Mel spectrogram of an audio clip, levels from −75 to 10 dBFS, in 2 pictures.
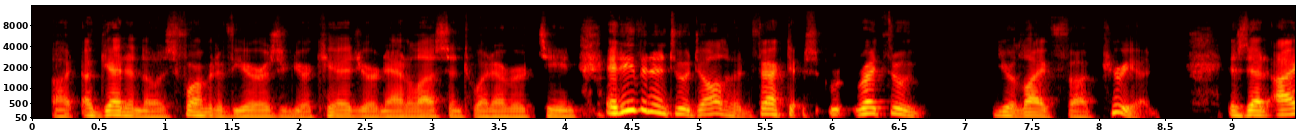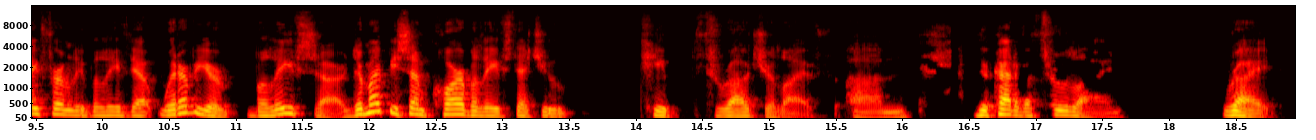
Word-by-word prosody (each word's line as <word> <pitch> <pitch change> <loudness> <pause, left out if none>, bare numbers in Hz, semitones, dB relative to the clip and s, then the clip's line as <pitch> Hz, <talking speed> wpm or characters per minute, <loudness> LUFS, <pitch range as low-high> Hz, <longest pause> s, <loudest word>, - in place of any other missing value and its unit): a 100 -1 -5
again, 125 +3 +2
in 105 -5 -1
those 85 -3 -4
formative 115 - -1
years 95 -1 -1
and 90 - -7
you're 95 - -4
a - - -9
kid 100 -3 -1
you're 85 -3 -2
an 90 - -5
adolescent, 90 0 -3
whatever, 90 -1 -3
teen, 95 -3 -2 0.2
and 195 +4 +8
even 295 -2 +8
into 190 -6 +2
adulthood, 155 - -1
in - - -14
fact, 170 -3 +2
uh, - - -3
s - - -12
r 160 - +1 0.2
right 190 0 +4
through 175 -7 +2 0.6
your 130 -4 -1
life, 105 -4 -1
uh, 85 -2 -3 0.2
period - - -2 0.5
is 135 -3 0
that 145 0 +4
I 160 +4 +6
firmly 165 -5 0
believe 130 0 -3
that 120 -2 -2
whatever 205 +9 +3
your 110 -7 +1
beliefs 175 +10 0
are, - - -5
there 165 - +3
might 255 0 +3
be 205 - +3
some 165 -5 +4
core 165 +3 +4
beliefs 120 -4 -1
that 120 -4 -4
you 105 -2 -4 0.5
keep - - -2
throughout 115 -1 -2
your - - -5
life, - - -10 0.2
um, 75 +2 -8 0.5
they're 145 - +4
kind 160 -3 +7
of 120 - -3
a - - -1
through 150 -2 0
line 70 0 -14 0.8
right. 125 -8 +3
120 Hz, 190 wpm, -24 LUFS, 95-155 Hz, 0.8 s, and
